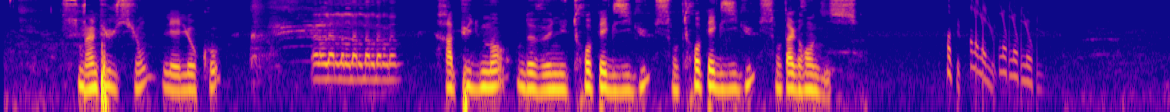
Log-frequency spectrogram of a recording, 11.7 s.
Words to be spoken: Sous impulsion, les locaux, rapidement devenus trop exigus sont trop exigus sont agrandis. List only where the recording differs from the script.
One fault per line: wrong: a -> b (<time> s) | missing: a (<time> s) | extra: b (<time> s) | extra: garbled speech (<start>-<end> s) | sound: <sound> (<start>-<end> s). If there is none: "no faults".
sound: cough (2.5-4.0 s)
sound: chirp (9.5-10.5 s)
